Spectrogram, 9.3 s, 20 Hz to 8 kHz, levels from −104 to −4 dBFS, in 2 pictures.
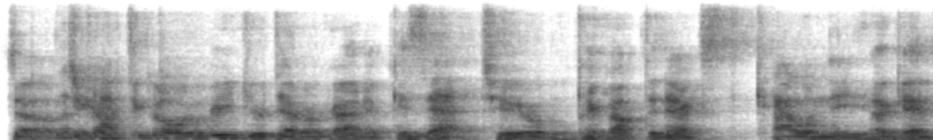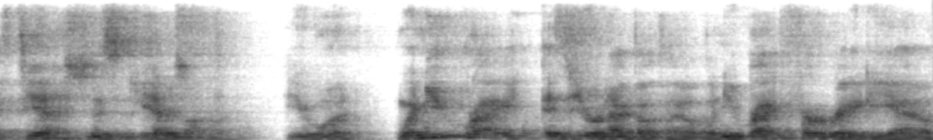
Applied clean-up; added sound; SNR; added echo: neural mask model DeepFilterNet 3.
